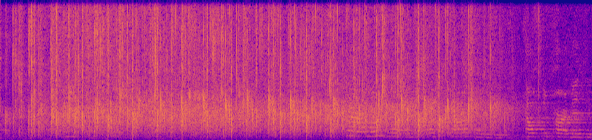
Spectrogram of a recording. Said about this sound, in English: I'm going to give you a round of applause.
